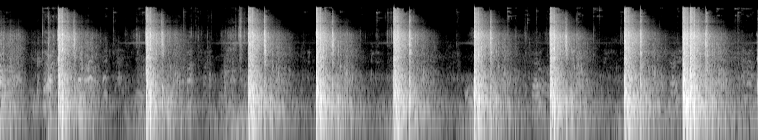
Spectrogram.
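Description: Bursts of AK rifle fire at an outdoor shooting range, about nine separate short volleys spaced roughly every one and a half seconds, each a loud sharp crack trailing into echo, with no talking.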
